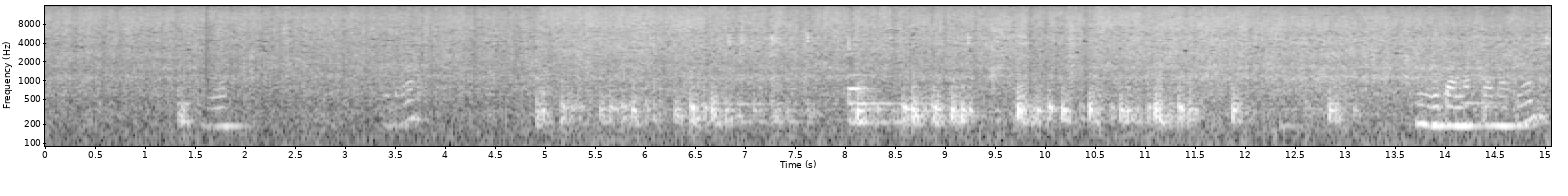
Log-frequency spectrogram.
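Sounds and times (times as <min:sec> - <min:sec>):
vegetables sizzling in a wok: 0:00.0 - 0:15.0
metal spatula scraping a wok: 0:04.9 - 0:13.3.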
